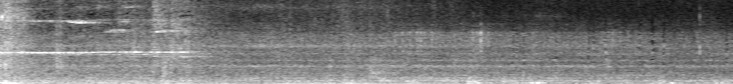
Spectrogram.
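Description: A subway train rolls along in a continuous low rumble and rattle, loud and close, holding steady from start to end with no voices.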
